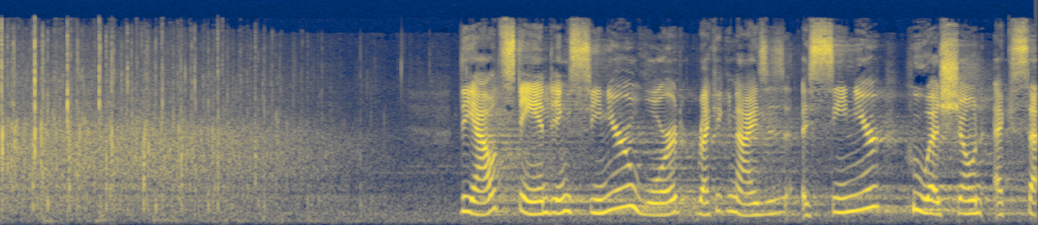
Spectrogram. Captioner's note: applause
